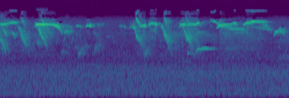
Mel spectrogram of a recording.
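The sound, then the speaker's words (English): A flock of starlings chatters continuously, with overlapping high whistles, squeaks and rapid descending calls over a dense, noisy background, with no talking. “Most of the sounds, in fact, virtually all the sounds you're hearing now, are coming from these starlings.”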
